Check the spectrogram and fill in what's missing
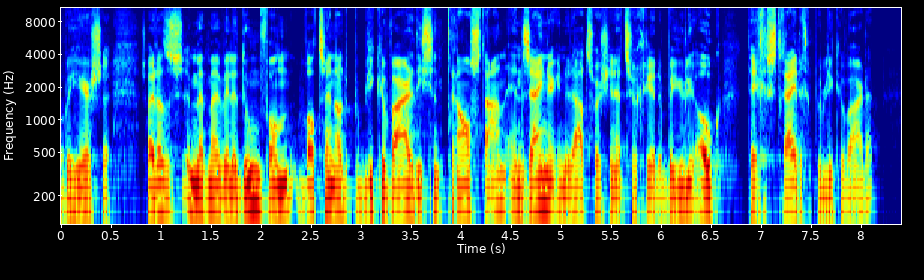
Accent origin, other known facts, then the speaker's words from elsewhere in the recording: Netherlands; als Nederlander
